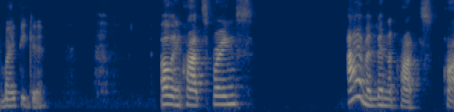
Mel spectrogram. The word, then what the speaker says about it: Krotz Springs: Crotch. Yeah, it's pronounced Krotz Springs. They pre-make meals. Oh, cool. Crotch Springs, huh?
